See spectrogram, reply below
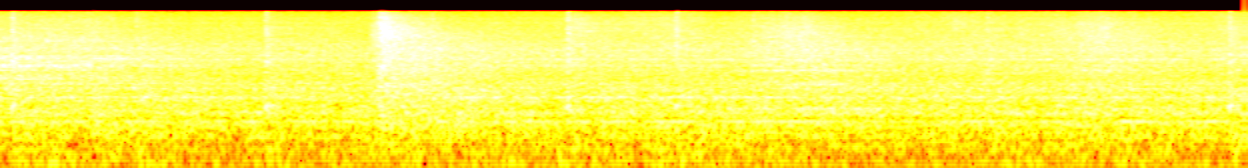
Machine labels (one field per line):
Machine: fan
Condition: normal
